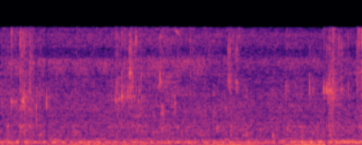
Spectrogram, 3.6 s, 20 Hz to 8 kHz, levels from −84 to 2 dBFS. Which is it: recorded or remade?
recorded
